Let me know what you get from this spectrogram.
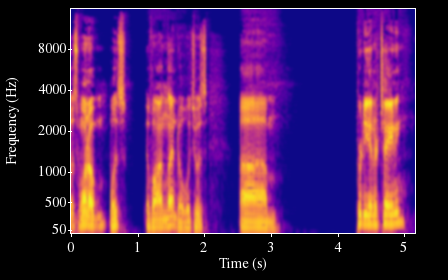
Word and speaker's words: Ivan: One as a tennis video game on a Nintendo, the old school regular Nintendo, used to pronounce his name Ivan Lendl. But Yvonne Lendl,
